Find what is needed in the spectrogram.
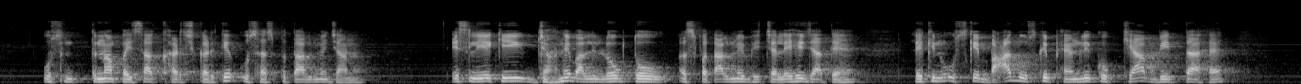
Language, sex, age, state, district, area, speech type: Hindi, male, 30-45, Bihar, Begusarai, rural, spontaneous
